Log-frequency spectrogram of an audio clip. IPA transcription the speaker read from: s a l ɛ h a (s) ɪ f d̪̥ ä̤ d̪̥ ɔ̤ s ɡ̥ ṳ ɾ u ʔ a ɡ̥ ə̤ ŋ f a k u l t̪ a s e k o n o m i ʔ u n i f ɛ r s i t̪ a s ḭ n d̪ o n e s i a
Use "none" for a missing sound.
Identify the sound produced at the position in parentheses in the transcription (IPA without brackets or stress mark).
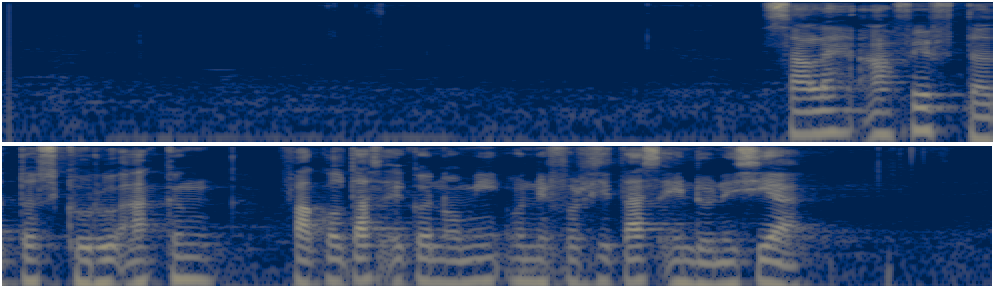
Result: f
